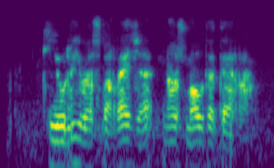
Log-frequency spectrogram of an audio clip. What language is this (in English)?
Catalan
